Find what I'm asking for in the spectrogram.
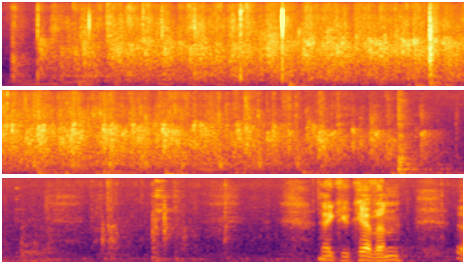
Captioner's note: applause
